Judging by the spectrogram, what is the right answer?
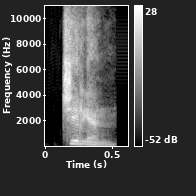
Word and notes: Chilean: Indian

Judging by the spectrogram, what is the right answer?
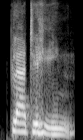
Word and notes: Platyrrhine: Indian

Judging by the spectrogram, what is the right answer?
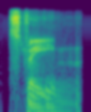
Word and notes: stream: British English

